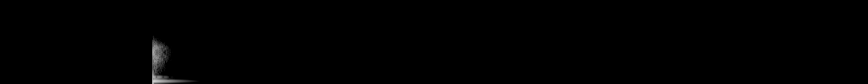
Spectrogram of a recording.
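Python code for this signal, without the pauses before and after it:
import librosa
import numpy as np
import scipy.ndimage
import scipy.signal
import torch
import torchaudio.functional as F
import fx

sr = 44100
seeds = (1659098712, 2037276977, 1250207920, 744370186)

y = fx.risset_drum(sr, seeds[0], length_s=1.1, hz=150.0, decay_s=0.45, noise_hz=1700.0, noise_width_hz=1200.0, noise_pct=25)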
